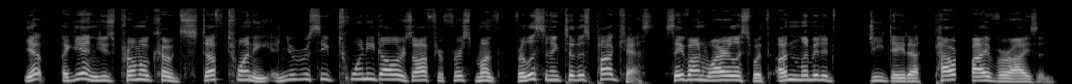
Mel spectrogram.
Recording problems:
audio cutting out; at 8.5 s and at 9.5 s

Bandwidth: 14.5 kHz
